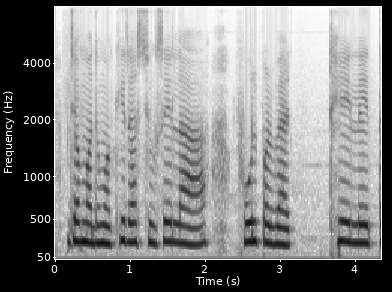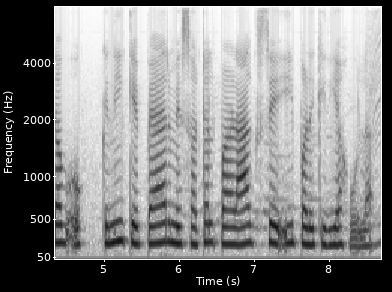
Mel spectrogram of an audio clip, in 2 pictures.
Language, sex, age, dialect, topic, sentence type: Bhojpuri, female, 18-24, Southern / Standard, agriculture, statement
